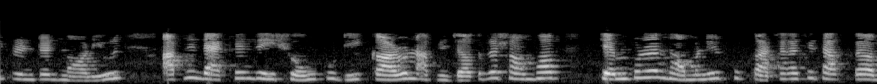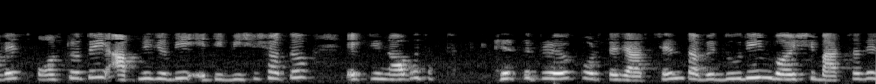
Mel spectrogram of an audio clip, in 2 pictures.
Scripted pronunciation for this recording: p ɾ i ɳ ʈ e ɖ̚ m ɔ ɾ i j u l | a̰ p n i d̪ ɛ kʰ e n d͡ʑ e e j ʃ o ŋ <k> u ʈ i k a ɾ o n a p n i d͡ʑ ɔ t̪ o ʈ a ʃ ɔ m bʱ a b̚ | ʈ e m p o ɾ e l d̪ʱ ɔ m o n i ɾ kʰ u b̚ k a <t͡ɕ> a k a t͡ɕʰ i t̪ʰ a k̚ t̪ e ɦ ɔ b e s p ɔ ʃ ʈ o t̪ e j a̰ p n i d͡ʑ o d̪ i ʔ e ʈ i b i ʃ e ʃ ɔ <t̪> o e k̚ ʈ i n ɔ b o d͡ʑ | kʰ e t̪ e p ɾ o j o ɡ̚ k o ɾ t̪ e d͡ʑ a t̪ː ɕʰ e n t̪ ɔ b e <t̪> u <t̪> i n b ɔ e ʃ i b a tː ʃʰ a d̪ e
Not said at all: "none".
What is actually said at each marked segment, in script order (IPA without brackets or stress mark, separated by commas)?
k, t͡ɕʰ, t̪, d̪, d̪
